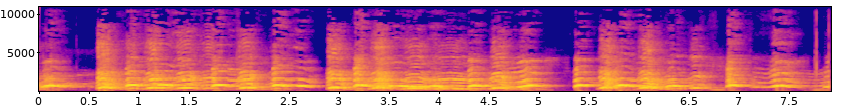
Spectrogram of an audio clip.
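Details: German Shepherd cross Husky giving a rapid series of yodelling, howl-like barks, about two per second, each note bending up and down, in bursts separated by short pauses.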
